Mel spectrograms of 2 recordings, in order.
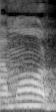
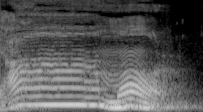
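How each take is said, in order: First: Said in the usual way. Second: "amor" stretched out, stress on MOR; golpe de voz final. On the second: Shown as a demonstration. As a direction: draw out "amor" as aaa-MOR. ("amor" alargado, con fuerza en mor) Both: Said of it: "tienen el golpe de voz aquí".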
